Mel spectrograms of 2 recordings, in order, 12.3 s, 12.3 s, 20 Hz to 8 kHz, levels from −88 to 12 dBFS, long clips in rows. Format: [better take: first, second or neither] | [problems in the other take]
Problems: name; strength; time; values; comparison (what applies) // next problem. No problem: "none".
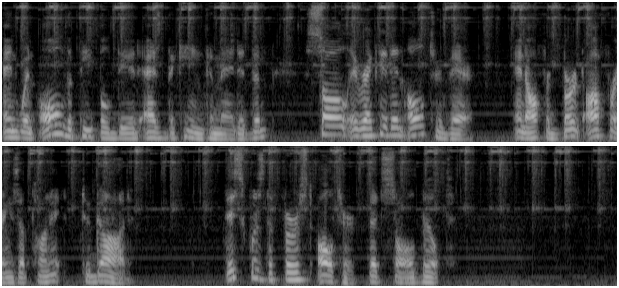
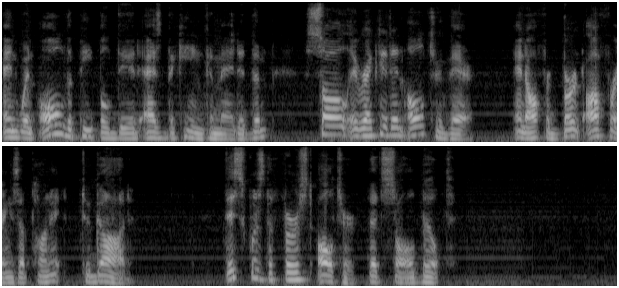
second | background sound (Bell); 15 dB below the speech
